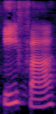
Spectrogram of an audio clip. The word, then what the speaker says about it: Aoife: So it's pronounced Aoife, and it's spelled A-O-I-F-E, and my surname is O'Brien.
